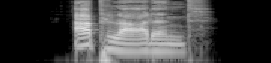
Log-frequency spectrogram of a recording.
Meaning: present participle of abladen
- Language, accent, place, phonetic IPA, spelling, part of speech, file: German, Germany, Berlin, [ˈapˌlaːdn̩t], abladend, verb, De-abladend.ogg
